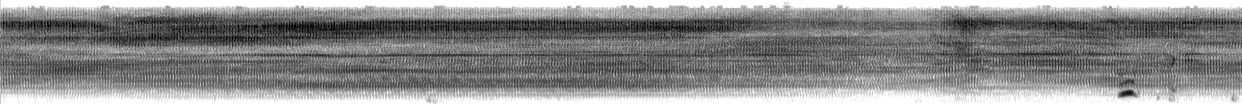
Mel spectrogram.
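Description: Electric clippers, freshly oiled with the blade tension adjusted, run with a steady high buzzing drone that dips briefly and then resumes, and a voice comes in faintly near the end.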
